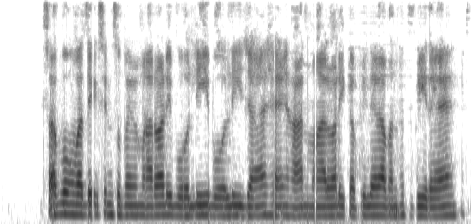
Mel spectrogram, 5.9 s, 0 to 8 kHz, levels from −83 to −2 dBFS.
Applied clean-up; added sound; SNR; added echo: neural mask model DeepFilterNet 3.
